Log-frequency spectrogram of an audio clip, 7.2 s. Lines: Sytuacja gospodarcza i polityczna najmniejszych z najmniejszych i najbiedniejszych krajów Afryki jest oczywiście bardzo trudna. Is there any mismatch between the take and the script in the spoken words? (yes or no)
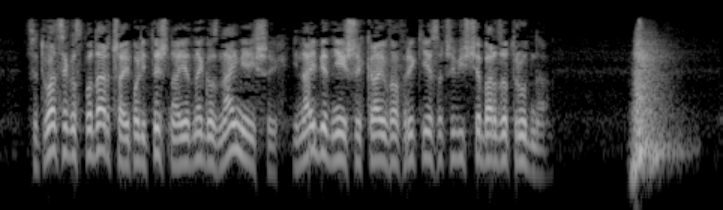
yes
